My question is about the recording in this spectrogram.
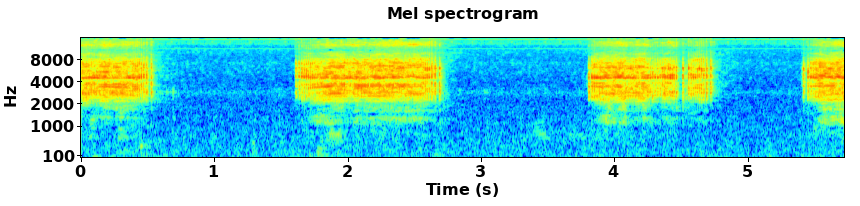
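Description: Fishing reel ratcheting as line is wound in, in four bursts about a second long and about two seconds apart.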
